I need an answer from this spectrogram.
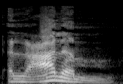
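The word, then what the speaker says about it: al-alam (العَلَم): Le premier mot, c'est al-alam, c'est le drapeau.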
